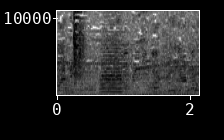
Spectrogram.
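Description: Busy street noise: a steady low traffic rumble and people's voices, with a short vehicle horn toot lasting under half a second, about two-thirds of a second in.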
